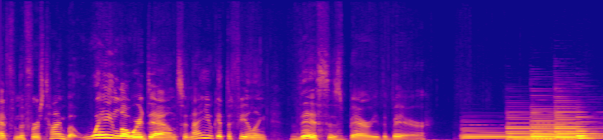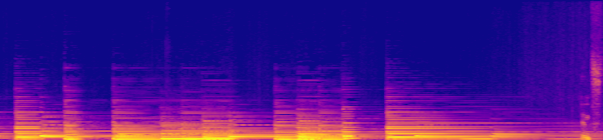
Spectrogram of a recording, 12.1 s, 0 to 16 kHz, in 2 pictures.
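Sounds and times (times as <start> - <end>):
grand piano playing chords: 4.6 - 12.0.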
